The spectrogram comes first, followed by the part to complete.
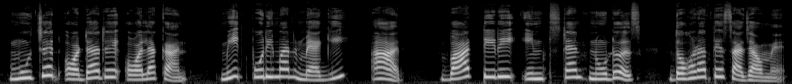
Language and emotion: Santali, neutral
